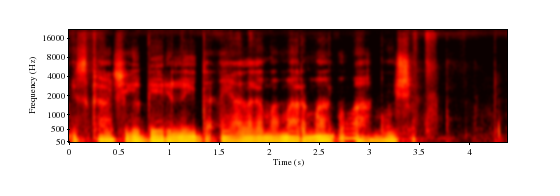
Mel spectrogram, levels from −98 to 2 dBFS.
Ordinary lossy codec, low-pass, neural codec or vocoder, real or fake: none; none; codec, 44.1 kHz, 2.6 kbps, SNAC; fake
